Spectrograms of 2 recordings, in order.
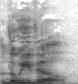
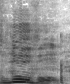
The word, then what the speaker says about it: Louisville: And I'm wanting on record, it's Louisville. We are not French. It is not Louisville. It's Louisville.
